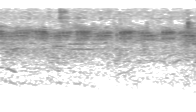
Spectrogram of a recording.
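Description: Indistinct background chatter of several people's voices at a distance, over a steady outdoor hiss.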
